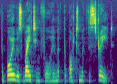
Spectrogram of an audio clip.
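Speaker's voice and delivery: ordinary delivery, nothing marked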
